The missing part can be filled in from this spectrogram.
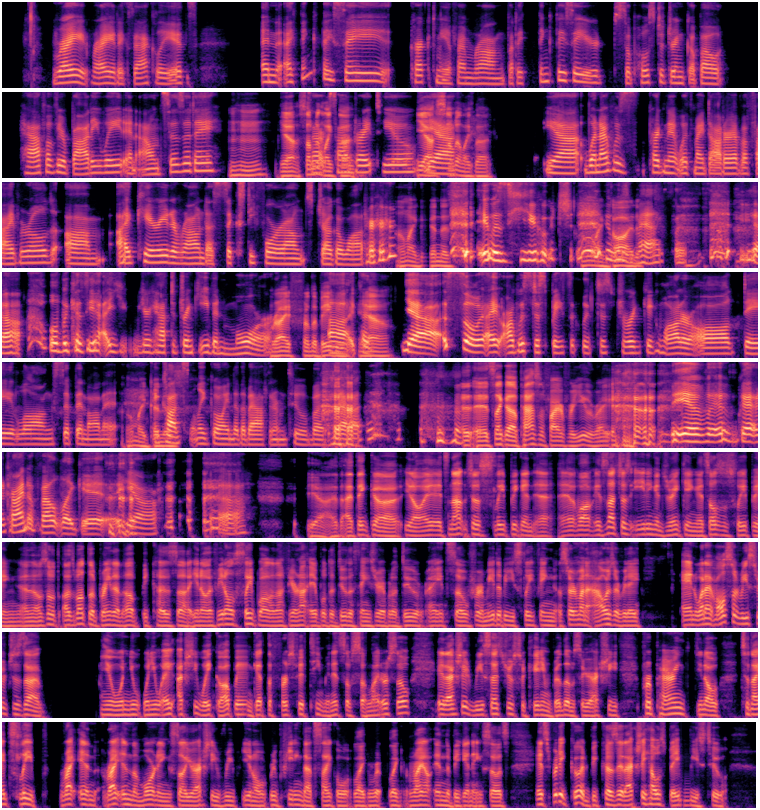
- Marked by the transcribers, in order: tapping; other background noise; laughing while speaking: "water. It was huge. It was massive. Yeah"; laugh; laugh; chuckle; laugh; laughing while speaking: "Yeah, w"
- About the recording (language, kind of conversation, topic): English, unstructured, What is a simple habit that has improved your life lately?
- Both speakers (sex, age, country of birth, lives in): female, 40-44, United States, United States; male, 20-24, United States, United States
